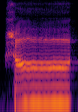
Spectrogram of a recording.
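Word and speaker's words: ح: হা হরফটি কিভাবে উচ্চারিত হবে? হা হরফটি উচ্চারিত হবে কন্ঠনালীর মধ্যখান হতে। গলা চিপে ধরে আপনি উচ্চারণ করুন।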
